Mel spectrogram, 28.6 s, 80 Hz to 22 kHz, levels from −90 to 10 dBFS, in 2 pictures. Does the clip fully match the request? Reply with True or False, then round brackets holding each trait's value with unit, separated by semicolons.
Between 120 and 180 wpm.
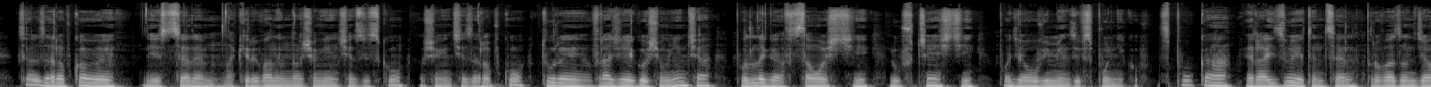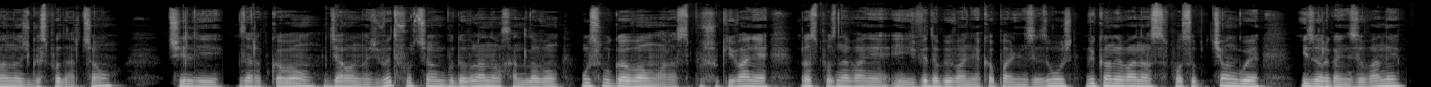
False (110 wpm)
